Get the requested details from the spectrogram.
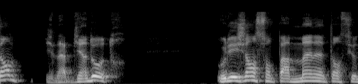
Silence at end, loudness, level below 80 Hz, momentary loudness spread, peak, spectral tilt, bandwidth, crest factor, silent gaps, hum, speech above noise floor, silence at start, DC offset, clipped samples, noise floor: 0 s; -21 LUFS; -60 dBFS; 15 LU; -6 dBFS; -6 dB/octave; 12.5 kHz; 16 dB; none; none; 51 dB; 0 s; under 0.1%; under 0.1%; -72 dBFS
